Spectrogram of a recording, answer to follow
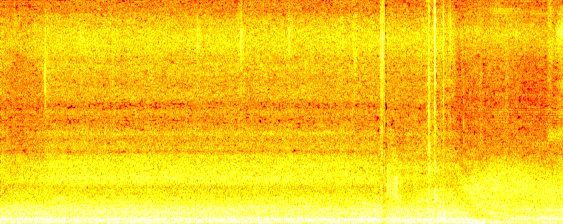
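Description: Steady low rumble of outdoor urban background noise, with a few faint clicks about six seconds in.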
